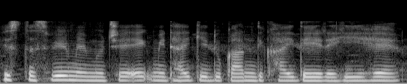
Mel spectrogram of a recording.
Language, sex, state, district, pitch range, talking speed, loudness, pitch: Hindi, female, Arunachal Pradesh, Papum Pare, 175-185 Hz, 175 wpm, -15 LUFS, 180 Hz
